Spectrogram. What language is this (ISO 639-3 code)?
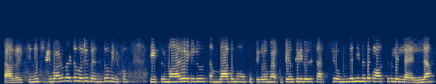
mal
